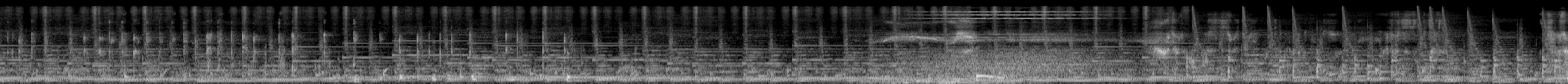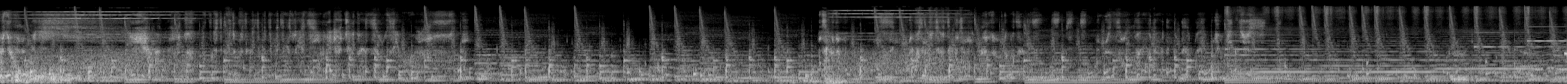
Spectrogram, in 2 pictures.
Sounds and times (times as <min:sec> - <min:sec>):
Music: 0:00.0 - 0:31.3.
